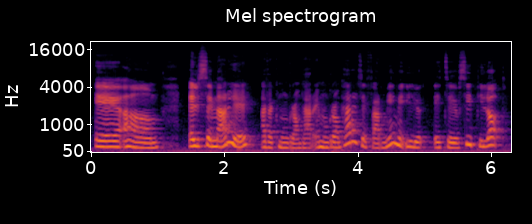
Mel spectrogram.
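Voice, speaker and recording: A woman's voice: medium pitch, animated, moderate pace. A woman in her twenties from Louisiana, speaking casually as an interview guest with a Cajun Louisiana French accent and frequent hesitations. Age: 20s. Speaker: interview guest, French studies graduate student.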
